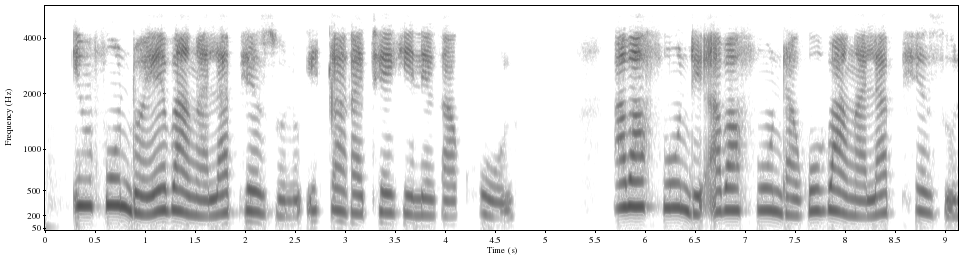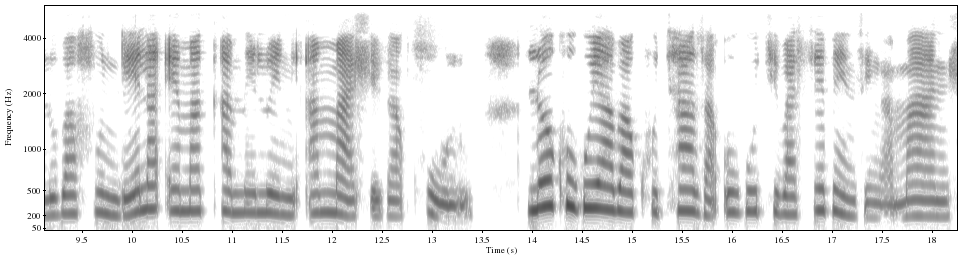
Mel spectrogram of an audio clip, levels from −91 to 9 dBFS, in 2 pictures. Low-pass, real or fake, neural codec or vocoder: 5.4 kHz; real; none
